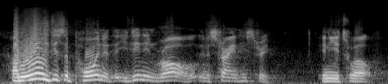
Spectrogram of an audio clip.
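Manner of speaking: plain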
